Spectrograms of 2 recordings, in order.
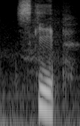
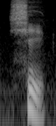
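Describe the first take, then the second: First: The word begins with an sk sound. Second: The word begins with an sh sound. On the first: This is the older Norse pronunciation. "not skip" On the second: This is the later palatalized pronunciation. "but sheep"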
